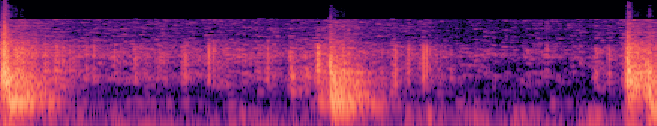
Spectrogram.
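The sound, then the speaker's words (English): Slow, heavy footsteps of someone on a porch thud across hollow wooden boards, three distinct steps spaced well apart, with faint creaks and knocks in between, without any talking. “He says he heard steps on the porch.”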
